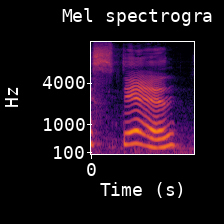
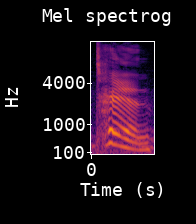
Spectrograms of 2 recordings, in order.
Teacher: can you feel that the T isn't as aspirated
